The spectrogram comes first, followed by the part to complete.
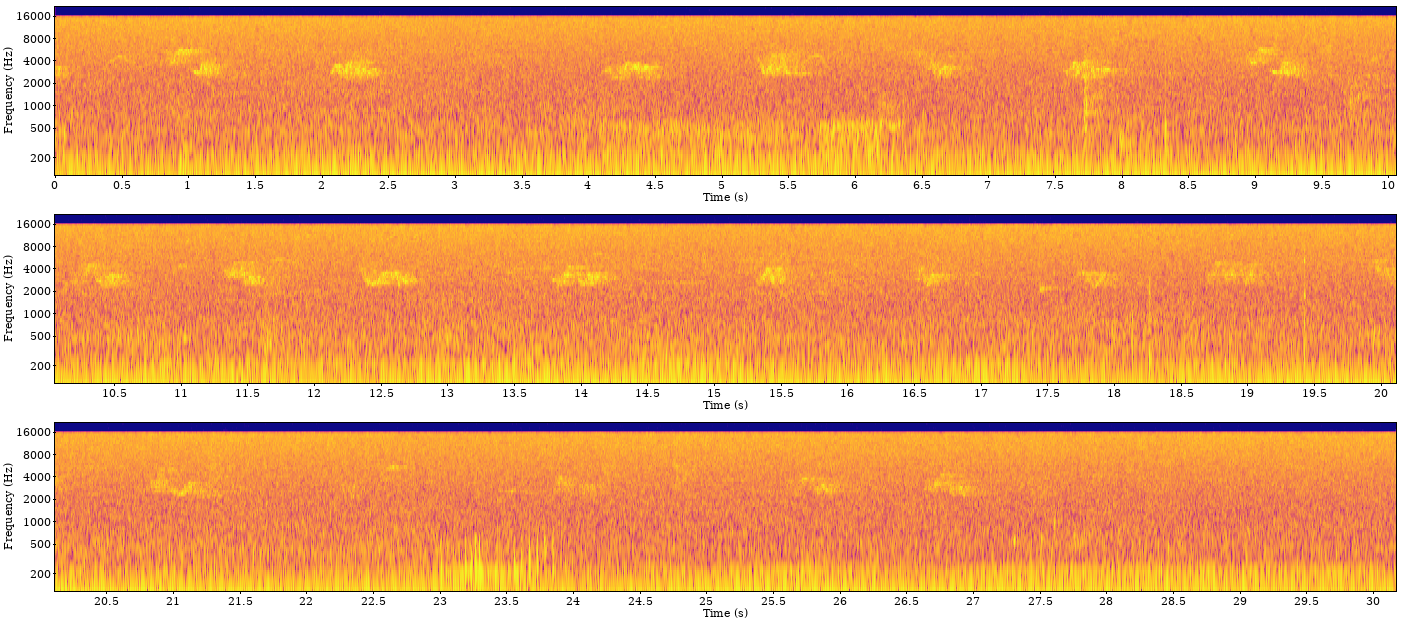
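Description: A bird chirping faintly, short high calls about once a second, over a steady recording hiss and low hum.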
